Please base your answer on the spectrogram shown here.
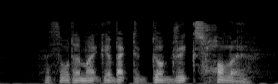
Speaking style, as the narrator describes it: Harry muttered

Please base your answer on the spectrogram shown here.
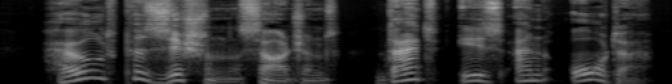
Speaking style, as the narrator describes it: said Blouse calmly

